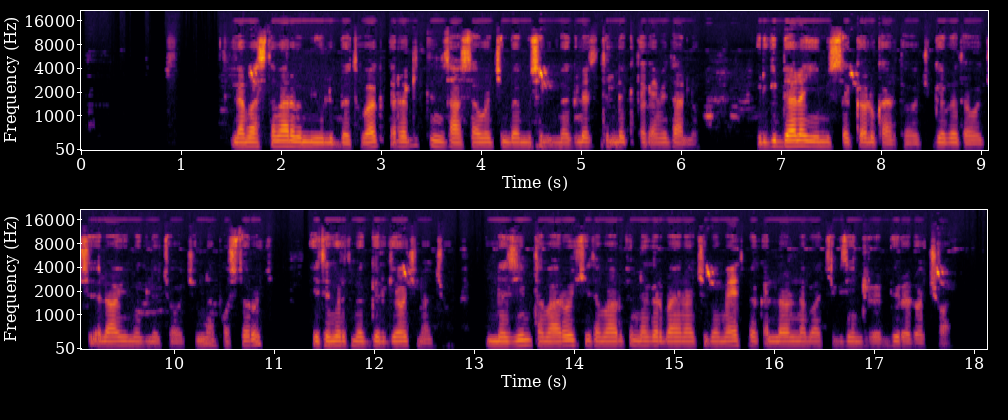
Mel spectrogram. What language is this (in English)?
Amharic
